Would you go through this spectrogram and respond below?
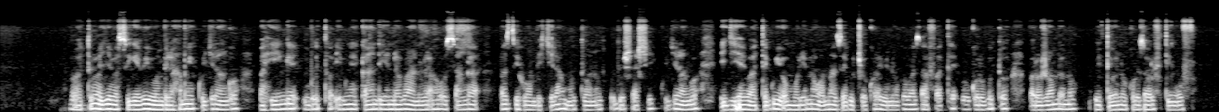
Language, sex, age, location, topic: Kinyarwanda, male, 18-24, Huye, agriculture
